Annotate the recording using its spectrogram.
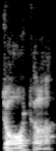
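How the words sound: The word is said in a New Jersey accent. "they always pronounce it daughter"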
